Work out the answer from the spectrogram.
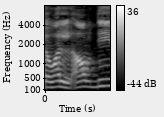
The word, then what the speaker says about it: والأرض: طحاها والأرض وما طحاها ওয়াও ঠোঁট গোল করে উচ্চারণ করব ওয়াল আর র পুর হবে ওয়াল আরদি ওয়া মা মধ্যে তাবাঈ এক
